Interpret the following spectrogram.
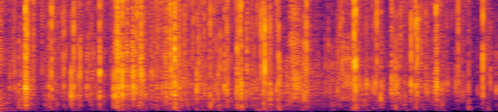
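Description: Chip bag crinkling as its top is folded and clamped into the clips of a plastic pants hanger: a run of small, irregular crackles.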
